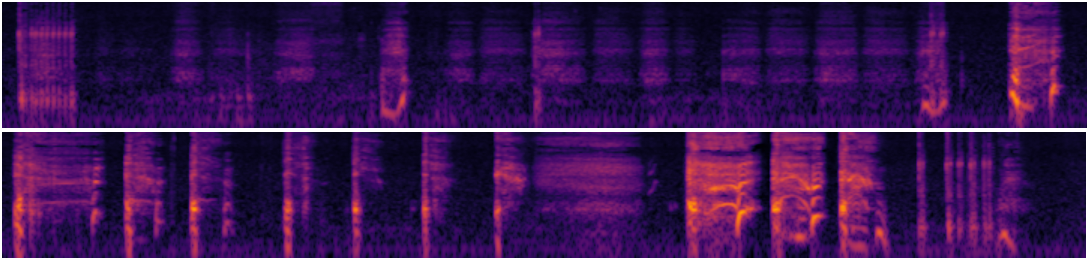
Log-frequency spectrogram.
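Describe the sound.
A person coughs at length in a prolonged fit of many harsh, sharp bursts with gasping breaths, starting softer and sparse, then growing louder and denser toward the end.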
